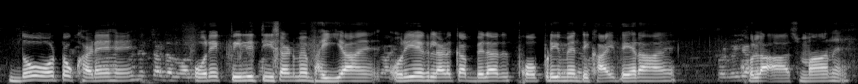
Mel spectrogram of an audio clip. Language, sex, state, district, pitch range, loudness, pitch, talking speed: Hindi, male, Madhya Pradesh, Bhopal, 160-180 Hz, -14 LUFS, 170 Hz, 180 wpm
